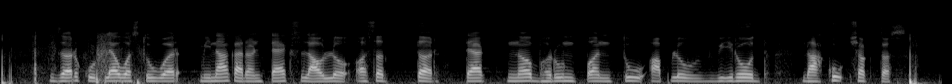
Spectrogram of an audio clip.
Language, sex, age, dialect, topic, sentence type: Marathi, male, 18-24, Southern Konkan, banking, statement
